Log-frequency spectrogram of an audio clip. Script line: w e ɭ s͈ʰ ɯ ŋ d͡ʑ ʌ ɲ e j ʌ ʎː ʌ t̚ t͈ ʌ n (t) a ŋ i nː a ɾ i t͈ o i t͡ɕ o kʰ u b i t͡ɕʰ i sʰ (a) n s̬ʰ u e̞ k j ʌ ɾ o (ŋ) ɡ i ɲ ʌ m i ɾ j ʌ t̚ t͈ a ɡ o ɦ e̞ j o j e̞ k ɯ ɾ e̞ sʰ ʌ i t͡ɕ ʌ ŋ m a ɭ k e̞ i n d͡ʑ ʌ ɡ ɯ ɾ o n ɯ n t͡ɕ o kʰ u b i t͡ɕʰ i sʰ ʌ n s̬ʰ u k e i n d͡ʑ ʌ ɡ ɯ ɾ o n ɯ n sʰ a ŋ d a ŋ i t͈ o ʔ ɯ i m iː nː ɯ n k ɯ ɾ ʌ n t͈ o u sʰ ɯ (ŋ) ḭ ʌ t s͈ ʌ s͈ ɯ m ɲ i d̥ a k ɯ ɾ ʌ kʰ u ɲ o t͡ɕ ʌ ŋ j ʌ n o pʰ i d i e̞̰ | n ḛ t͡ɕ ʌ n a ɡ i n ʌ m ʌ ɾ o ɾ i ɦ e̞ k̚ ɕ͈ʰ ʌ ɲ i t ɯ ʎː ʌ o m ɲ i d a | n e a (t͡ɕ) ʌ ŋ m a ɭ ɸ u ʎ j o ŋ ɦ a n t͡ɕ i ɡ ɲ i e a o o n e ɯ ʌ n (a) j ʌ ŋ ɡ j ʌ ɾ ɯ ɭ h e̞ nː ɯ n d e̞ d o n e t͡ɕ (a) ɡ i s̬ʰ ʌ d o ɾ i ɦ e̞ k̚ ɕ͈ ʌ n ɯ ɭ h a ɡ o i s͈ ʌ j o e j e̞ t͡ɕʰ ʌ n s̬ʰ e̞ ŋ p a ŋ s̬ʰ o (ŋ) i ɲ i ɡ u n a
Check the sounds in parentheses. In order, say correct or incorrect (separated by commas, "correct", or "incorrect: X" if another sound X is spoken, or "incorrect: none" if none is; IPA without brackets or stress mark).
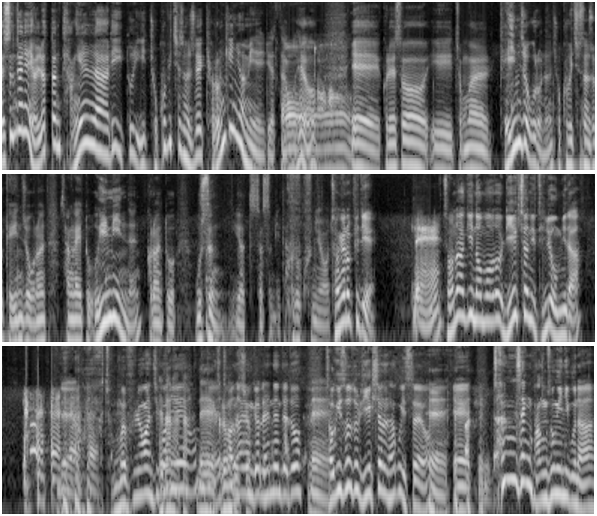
correct, incorrect: ʌ, incorrect: n, correct, correct, correct, incorrect: ʌ, correct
